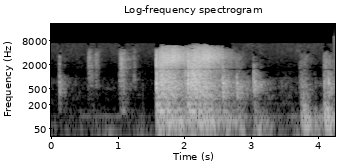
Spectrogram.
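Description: A door is opened: a few soft knocks or taps, then a sudden loud, rough burst lasting over a second, followed by several more thumps and bumps.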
